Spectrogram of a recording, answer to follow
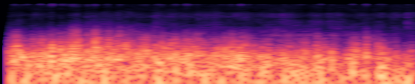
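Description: Wind buffeting the microphone: a loud, gusting rumble with no tone in it, which falls away suddenly just after the end.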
